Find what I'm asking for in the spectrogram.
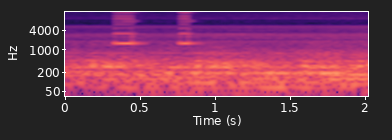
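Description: Two short electronic beeps from a multimeter in continuity mode, tested along a notebook keyboard's membrane circuit trace. The tones come close together near the start, then the rest is steady background hum with no talking.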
